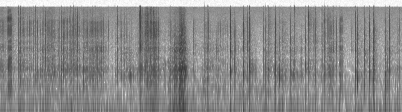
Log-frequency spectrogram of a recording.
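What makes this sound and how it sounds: Long nails tap and scratch across the surface of a Louis Vuitton pouch made of Damier checkered coated canvas. The sound is a quick run of crisp, dry clicks mixed with bright, raspy scratching strokes, with a louder swell of scratching near the middle.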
